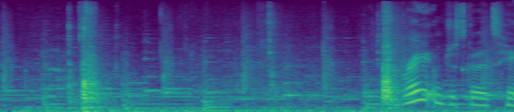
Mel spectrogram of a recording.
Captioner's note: handle clicks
